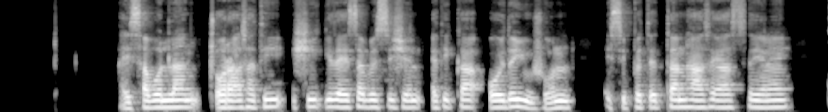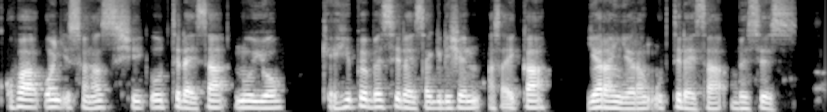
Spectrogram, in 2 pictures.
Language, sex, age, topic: Gamo, male, 18-24, government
